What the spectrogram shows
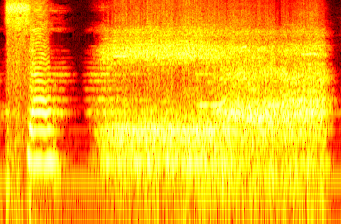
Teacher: सीन को सख्ती से पढ़ना है, सीटी की आवाज इसमें पैदा होगी और बारीक पढ़ना है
